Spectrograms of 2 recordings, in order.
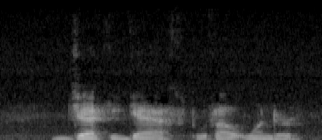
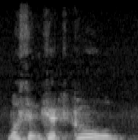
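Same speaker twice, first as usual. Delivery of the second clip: high, louder fussy dragon; fussing chatter; 12 semitones higher, 6 dB louder than usual. A narrator's reading. Dragon rushing the fragile living thing along, high and fussing. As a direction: hurry it along in a high flutter.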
